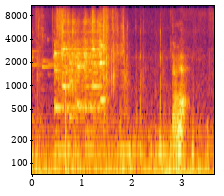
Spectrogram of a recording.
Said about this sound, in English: Hold on. We have a phone call already.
